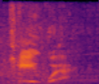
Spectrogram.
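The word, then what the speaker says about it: Kwak: It's Mr. right? Call me K-Wack. That's how I roll over here. Nobody can pronounce my name right.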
